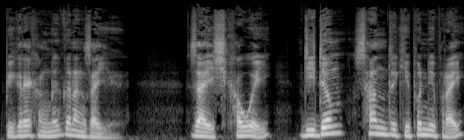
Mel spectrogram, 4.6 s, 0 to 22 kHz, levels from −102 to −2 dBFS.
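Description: No technical faults are audible.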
